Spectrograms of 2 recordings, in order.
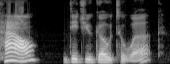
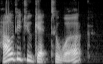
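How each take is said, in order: First: Slow, careful, word by word; slow model question. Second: Said in the usual way. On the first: Shown as a demonstration. Teacher models the question slowly for repetition, slow and clear. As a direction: say it slowly so they can repeat. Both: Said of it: "repites lo que digo yo".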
